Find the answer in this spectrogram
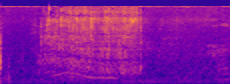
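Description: A baby's breathy, raspy vocal sound lasting about a second, coming just after a high squeal.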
